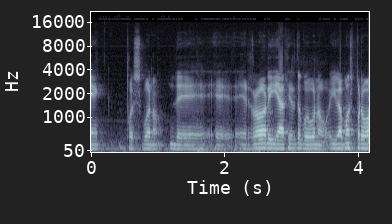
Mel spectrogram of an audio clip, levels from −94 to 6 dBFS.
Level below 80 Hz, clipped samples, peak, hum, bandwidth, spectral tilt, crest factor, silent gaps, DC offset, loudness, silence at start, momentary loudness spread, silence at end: -48 dBFS; under 0.1%; -4 dBFS; none; 18.5 kHz; -5.5 dB/octave; 18 dB; none; under 0.1%; -23 LUFS; 0 s; 13 LU; 0 s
